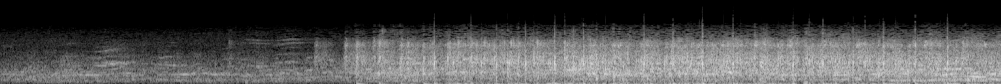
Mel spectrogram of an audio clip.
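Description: Audience in a large hall: low crowd voices at first, then about three and a half seconds in a sudden loud burst of clapping mixed with many voices, which keeps up steadily.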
